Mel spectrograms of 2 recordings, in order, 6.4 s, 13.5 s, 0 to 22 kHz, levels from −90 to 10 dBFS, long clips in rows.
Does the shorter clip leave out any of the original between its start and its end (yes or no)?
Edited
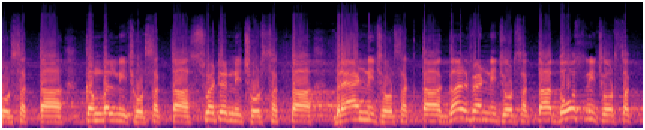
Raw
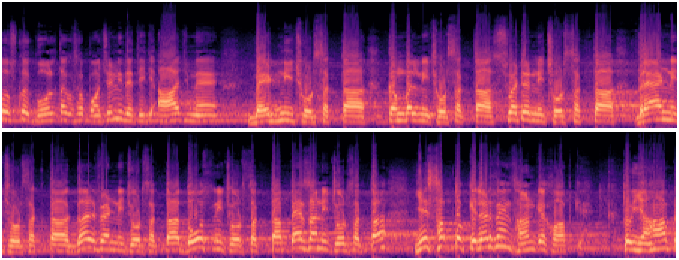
no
